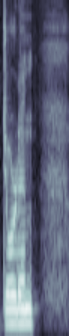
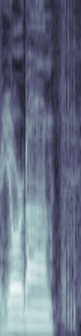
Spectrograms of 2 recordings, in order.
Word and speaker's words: Yordan: want to pronounce it Jordan or yordon I guess since he's not American it' be yordon stomach burning so there you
